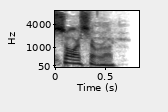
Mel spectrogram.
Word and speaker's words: Saoirse: Well, I did see Saoirse, whatever you say. How do you say that name? – Sorcerer Ronan. – Right.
